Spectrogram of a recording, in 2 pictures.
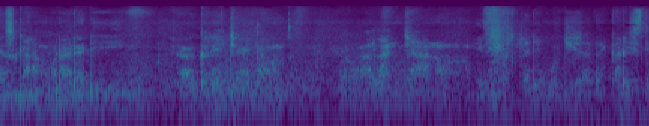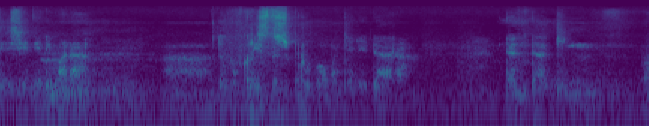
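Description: A man whispering quietly, with short pauses between phrases.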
